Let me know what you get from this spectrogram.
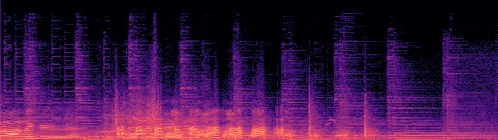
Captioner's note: all laughing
